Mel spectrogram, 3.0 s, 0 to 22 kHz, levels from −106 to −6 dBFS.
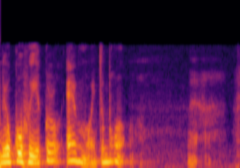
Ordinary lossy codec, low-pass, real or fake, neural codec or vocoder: none; 7.2 kHz; real; none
